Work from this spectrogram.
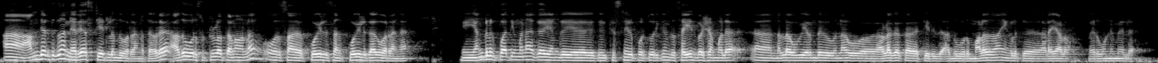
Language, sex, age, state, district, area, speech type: Tamil, male, 60+, Tamil Nadu, Krishnagiri, rural, spontaneous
